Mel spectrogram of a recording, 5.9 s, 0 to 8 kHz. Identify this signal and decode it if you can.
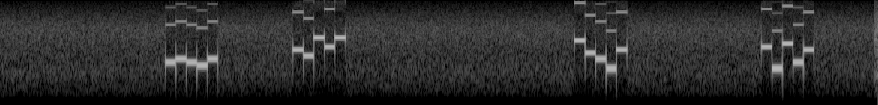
Five-tone selective call (ZVEI), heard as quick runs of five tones, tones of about 70 ms, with a squelch burst at the end. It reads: 34324 75588 06417 81937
